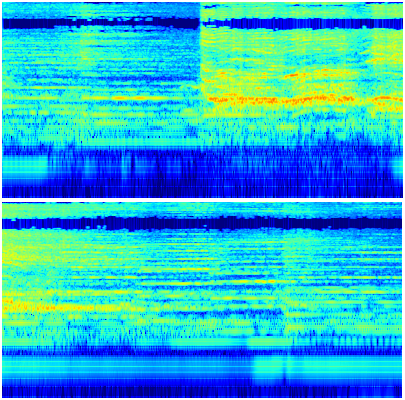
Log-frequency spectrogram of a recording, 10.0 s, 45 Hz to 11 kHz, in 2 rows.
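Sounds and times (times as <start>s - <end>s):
children's choir singing: 2.4s - 10.0s.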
